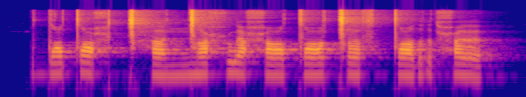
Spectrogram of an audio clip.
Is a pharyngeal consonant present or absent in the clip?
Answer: present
